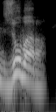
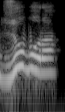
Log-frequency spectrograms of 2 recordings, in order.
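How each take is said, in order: First: Zubara, b given a fatha. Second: Slow higher zubura, b with damma. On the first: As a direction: open the b to a in zubara. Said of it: "قراءة فتح". (زُبَرًا بفتح الباء) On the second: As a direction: round the b to u in zubura. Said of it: "بضم الباء". (زُبُرًا بضم الباء) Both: Shown as a demonstration.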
